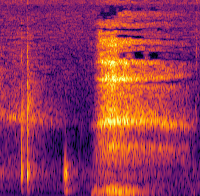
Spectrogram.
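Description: A man sighs into a close microphone: a few small mouth clicks, then about a second in a long breathy exhale that swells and fades.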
